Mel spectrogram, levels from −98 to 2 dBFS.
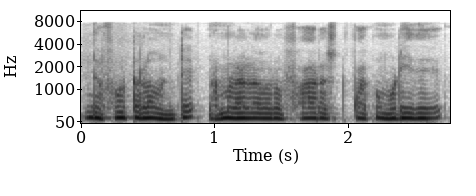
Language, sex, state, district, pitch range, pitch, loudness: Tamil, male, Tamil Nadu, Nilgiris, 145-155 Hz, 150 Hz, -13 LUFS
